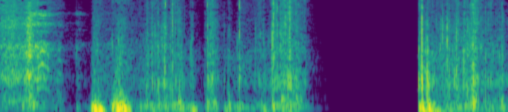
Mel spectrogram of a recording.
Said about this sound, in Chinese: 拿了个鞋刷子，在刷话筒，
